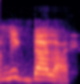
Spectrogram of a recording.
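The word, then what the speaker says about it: amygdala: A amigdala that's the pronunciation.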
